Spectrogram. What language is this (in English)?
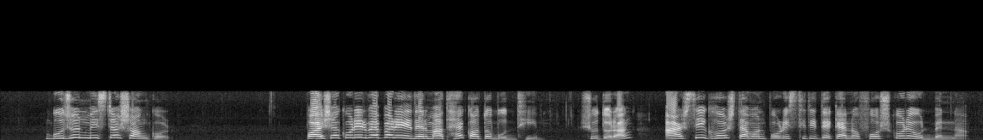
Bangla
